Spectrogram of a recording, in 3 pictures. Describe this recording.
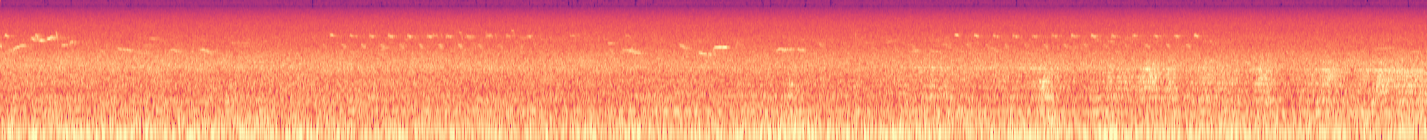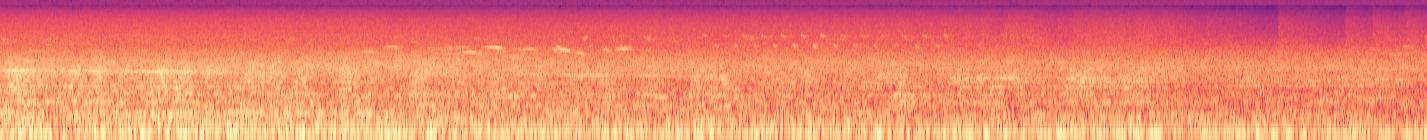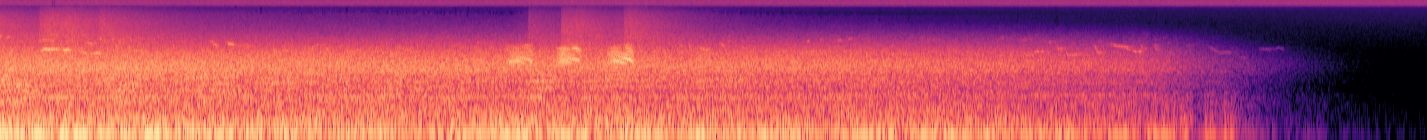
Eine weitere Aufnahme an der Richard Serra Installation, einige Jahre später. Der Klang eines Flugzeugs, das das Gelände überquert, das Rauschen der nahen Autobahn, einige Krähen. A second recording at the installation of Richard Serra, some years later. The sound of a plane crossing the areal and the sound of the traffic from the nearby highway, some crows flying across the platform. Projekt - Stadtklang//: Hörorte - topographic field recordings and social ambiences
